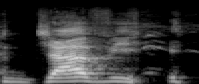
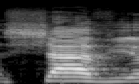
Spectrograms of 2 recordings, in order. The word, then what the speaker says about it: Xavi: Um, it it's not pronounced Javi. It's pronounced it's Shiai. Okay. Thank you. Um, big up to you team, my bro. Much love to you, Dante. Javi. Shavei.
